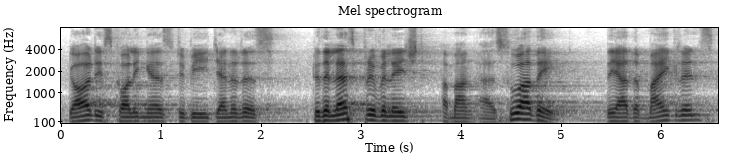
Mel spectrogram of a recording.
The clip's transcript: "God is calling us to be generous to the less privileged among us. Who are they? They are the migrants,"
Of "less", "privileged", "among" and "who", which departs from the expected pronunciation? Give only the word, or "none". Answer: none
